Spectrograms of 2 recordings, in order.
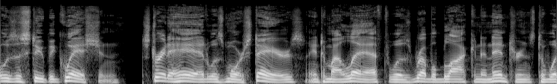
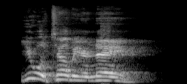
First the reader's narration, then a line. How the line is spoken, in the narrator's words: a commanding voice shouted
